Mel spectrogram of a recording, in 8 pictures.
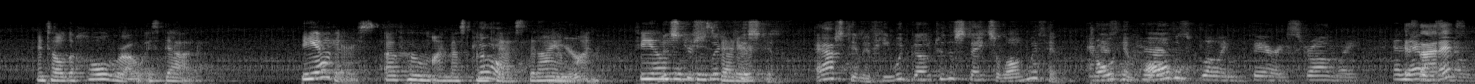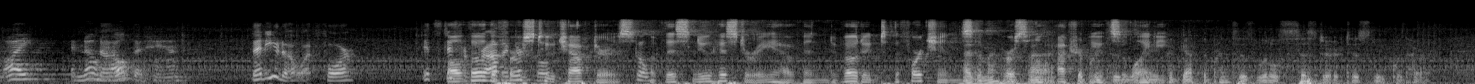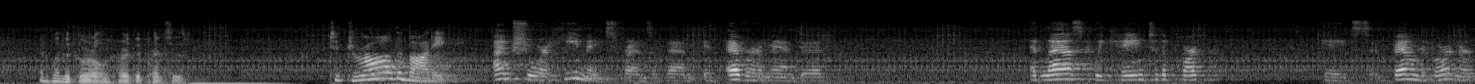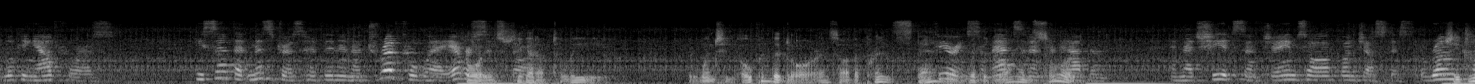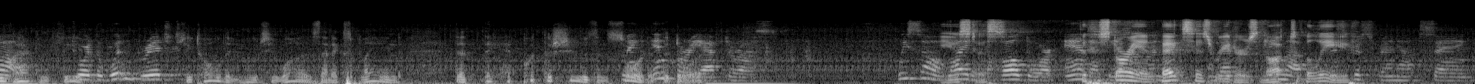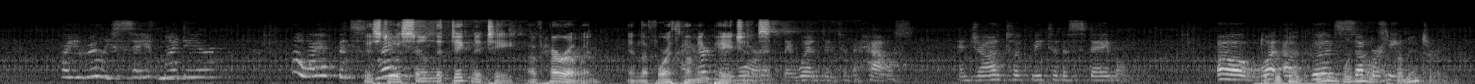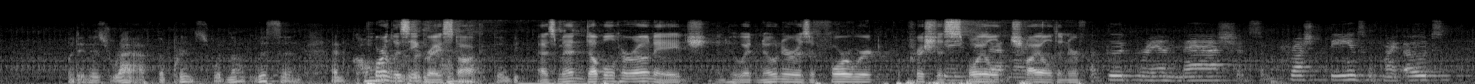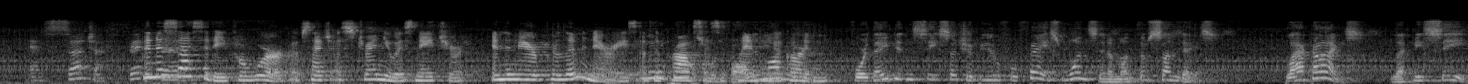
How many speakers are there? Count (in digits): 6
